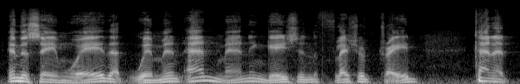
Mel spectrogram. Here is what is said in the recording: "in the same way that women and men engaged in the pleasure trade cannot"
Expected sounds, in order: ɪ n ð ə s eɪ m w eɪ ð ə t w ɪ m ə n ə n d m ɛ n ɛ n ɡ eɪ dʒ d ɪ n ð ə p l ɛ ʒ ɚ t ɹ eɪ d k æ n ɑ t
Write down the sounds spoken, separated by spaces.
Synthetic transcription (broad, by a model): ɪ n ð ə s eɪ m w eɪ ð ə t w ɪ m ə n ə n m ɛ n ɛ n ɡ eɪ dʒ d ɪ n ð ə f l ɛ ʃ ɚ t ɹ eɪ d k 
